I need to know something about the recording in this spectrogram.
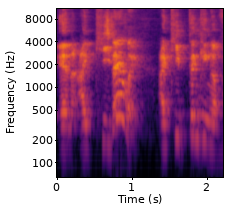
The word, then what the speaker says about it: Stanley: See, and Stan Lee, that's how you keep saying it.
